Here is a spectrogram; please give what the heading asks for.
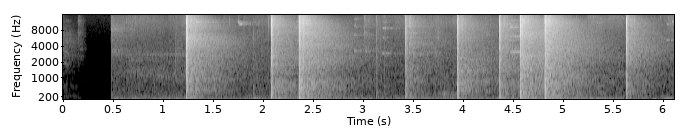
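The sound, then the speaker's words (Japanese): Punches thud into a sandbag during a fighter's training session: many sharp, heavy impacts land at irregular intervals over a steady background hiss, with some blows coming in quick pairs. “いや、ものすごい迫力です。いや、懸命にサンドバッグを叩く音が皆様にも聞こえると思いますが、当たったらひとたまりもなさそうですね。”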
